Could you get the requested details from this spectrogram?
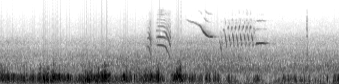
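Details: Austral blackbird calling while bathing on Cerro Banitez, Magallanes Region, Chile: a quick run of sharp, high, descending whistled notes and a rapid chattering trill midway, over a heavy low rumble of wind.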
